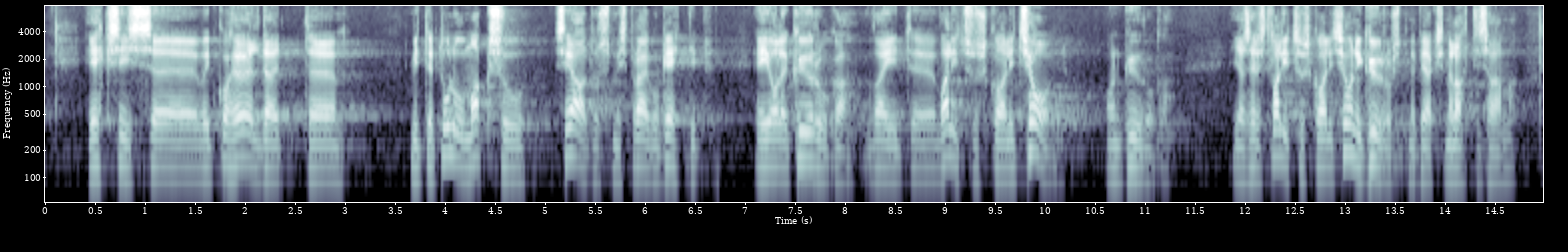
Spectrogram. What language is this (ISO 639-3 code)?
est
